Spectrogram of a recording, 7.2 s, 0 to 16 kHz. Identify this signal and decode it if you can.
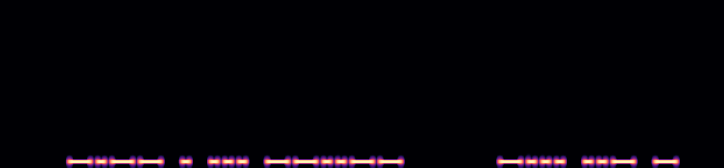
Morse code, heard as a keyed tone, about 17 wpm, 700 Hz. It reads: YES, BUT
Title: 2x Word-Spacing - Sentences from Top 500 Words - 17wpm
